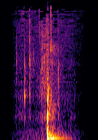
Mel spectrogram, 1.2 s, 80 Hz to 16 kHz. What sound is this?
Closing a 64 years old book, hard covered and filled with a very thin kind of paper.
lofi, loop, household, noise, book, percussive, paper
